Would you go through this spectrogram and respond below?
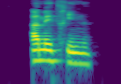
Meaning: ametrine
- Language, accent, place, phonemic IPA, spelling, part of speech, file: French, France, Lyon, /a.me.tʁin/, amétrine, noun, LL-Q150 (fra)-amétrine.wav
